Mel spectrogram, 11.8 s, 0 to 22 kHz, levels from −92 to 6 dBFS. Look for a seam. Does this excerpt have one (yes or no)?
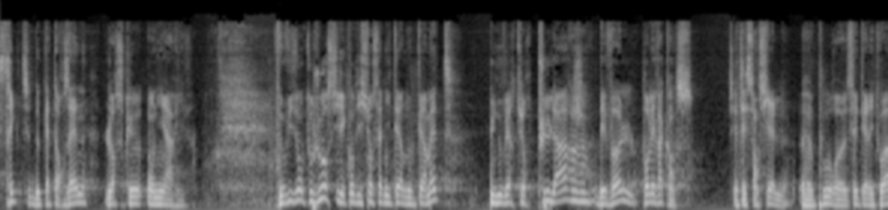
no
